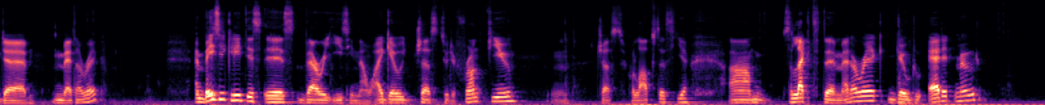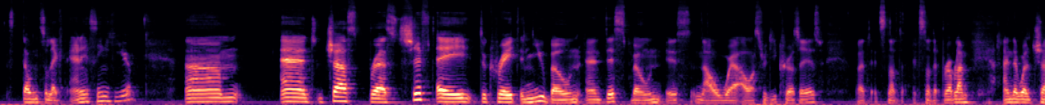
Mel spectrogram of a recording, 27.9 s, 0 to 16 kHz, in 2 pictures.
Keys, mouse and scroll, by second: 1.1 click, 1.9 middle click, 3.6 middle click, 4.3 KP_1, 5.3-5.8 scroll up 2, 5.9-7.5 shift+middle drag, 7.5 n, 10.0 click, 11.9 Tab, 13.2 click, 19.3 shift+a, 20.8 g, 22.4 shift+middle click, 23.2 click, 24.3 g, 26.2 shift+middle click, 27.2 r.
